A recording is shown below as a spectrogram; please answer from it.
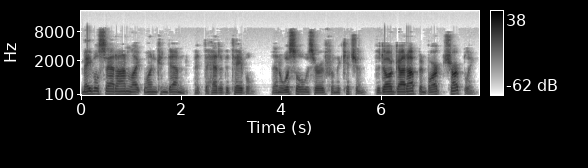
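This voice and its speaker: A man narrating a classic short story in a measured, low-key manner. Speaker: audiobook narrator. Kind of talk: scripted narration. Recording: dull lo-fi audio.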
